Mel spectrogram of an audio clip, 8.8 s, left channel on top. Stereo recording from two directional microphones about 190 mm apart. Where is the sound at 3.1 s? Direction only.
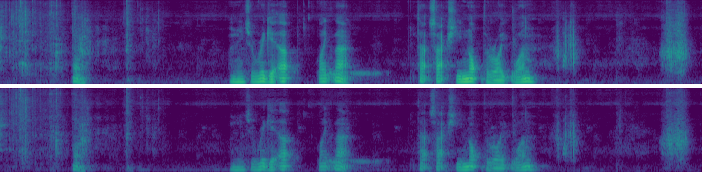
70° left (ahead or behind).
